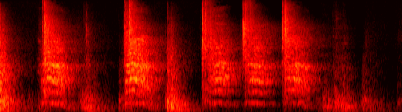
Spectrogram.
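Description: A step team's hand claps and foot stomps on a wooden floor, sharp strikes in an uneven rhythm, about seven in four seconds.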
